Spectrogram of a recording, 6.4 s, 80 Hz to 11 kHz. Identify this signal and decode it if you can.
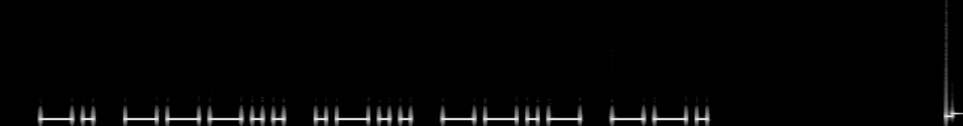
Morse code, heard as a keyed tone, about 17 wpm, 700 Hz. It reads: N8LQG
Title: USA Call Signs 17wpm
